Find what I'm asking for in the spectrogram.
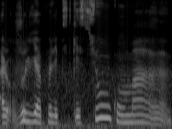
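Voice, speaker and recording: A woman speaks with a slight Belgian accent. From Belgium, near Liège. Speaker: children's book illustrator and author. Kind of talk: casual self-presentation to camera. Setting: outdoors in her garden. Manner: hesitant, many fillers.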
